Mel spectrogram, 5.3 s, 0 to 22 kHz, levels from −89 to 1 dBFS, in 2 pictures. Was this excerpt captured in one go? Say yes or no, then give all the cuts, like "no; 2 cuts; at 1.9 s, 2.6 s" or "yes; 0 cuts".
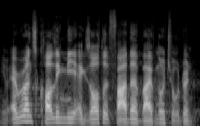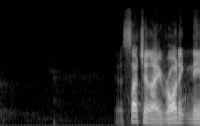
yes; 0 cuts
